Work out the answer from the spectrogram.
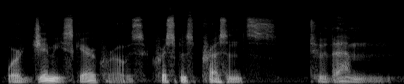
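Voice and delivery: plain reading voice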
